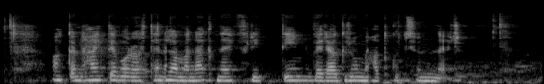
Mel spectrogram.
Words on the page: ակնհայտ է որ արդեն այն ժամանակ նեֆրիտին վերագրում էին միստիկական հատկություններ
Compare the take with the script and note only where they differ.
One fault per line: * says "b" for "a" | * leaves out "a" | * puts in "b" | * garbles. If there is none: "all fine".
* leaves out "այն"
* leaves out "էին միստիկական"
